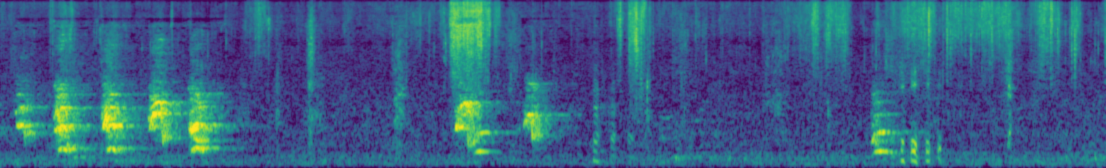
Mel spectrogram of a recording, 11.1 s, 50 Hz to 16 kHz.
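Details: Cookie the Boxer, an adoptable dog filmed on 1 August 2015, lets out four quick barks in a burst, then a pause, one louder bark, and a final cluster of softer, rougher barks near the close.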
